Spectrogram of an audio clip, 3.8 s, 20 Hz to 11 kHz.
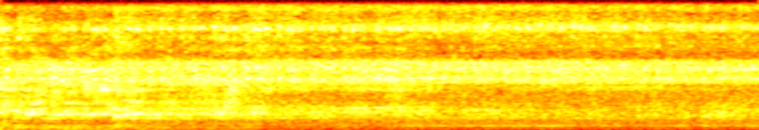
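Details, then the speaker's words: Ford 6.0 Powerstroke diesel idling steadily with an even regular clatter and no misses or knocks; the engine fires right up and sounds healthy. "Just listen to how much better this one runs, or the fact that it does run. Woo! Fires right on up."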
